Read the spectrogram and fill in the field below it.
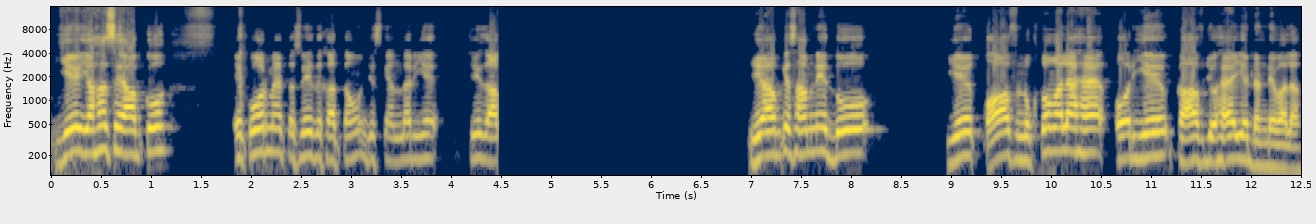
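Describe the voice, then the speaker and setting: A man's voice: high voice, long pauses. A man teaching Quran recitation in a lecture, patiently repeating points and stretching out letter sounds to demonstrate them, with a reassuring tone. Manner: reassuring and encouraging. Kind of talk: classroom lecture with slides.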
